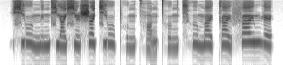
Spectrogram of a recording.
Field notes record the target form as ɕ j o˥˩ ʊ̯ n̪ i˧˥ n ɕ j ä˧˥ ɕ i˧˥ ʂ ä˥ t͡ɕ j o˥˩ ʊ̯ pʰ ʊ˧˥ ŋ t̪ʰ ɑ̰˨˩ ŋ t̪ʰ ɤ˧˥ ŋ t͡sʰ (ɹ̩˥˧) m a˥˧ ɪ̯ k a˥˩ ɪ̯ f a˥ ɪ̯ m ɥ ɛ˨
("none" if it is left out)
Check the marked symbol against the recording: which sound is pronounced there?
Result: ɹ̩˥˧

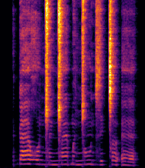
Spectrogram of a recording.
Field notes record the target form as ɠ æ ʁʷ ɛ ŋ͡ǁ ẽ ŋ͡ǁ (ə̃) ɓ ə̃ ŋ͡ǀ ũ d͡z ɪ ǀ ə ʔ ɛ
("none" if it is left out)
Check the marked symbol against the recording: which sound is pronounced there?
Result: ɛ̃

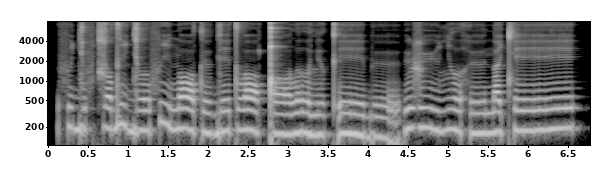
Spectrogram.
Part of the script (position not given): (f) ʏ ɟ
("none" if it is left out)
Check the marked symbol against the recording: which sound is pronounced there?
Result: f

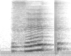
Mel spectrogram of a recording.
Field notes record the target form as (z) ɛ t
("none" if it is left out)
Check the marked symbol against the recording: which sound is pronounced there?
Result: z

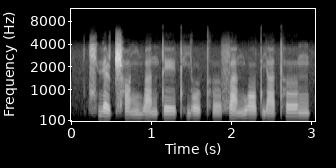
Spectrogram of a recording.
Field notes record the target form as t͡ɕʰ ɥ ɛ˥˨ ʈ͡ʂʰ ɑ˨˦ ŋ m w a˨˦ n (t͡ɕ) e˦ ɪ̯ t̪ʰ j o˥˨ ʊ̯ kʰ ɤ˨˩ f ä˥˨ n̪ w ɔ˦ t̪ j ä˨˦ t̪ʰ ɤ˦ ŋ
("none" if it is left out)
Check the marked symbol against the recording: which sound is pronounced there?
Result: t̪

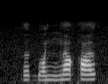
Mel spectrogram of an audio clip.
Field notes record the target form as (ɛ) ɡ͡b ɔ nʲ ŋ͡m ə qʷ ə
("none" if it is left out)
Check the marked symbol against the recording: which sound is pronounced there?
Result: ə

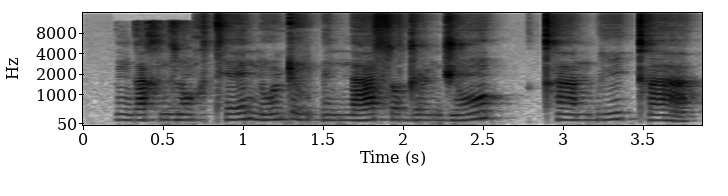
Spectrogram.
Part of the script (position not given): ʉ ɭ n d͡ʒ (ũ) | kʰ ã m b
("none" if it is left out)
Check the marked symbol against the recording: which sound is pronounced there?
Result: õ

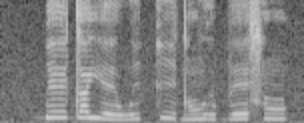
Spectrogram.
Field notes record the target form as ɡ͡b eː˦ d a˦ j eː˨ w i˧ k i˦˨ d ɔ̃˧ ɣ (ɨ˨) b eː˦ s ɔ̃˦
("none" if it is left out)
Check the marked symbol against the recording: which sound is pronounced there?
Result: ɨ˨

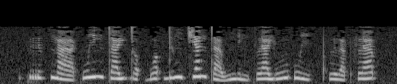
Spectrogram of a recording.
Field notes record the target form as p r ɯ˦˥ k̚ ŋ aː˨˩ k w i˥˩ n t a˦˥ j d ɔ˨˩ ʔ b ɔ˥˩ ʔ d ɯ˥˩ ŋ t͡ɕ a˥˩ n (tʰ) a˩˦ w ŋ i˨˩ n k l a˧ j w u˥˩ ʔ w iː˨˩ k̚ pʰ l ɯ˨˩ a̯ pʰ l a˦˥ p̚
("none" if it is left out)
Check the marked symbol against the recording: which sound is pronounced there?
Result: t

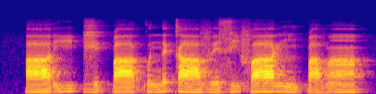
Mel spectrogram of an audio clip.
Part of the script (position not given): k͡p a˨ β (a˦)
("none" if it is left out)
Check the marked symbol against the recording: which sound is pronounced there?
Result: ã˦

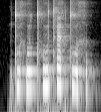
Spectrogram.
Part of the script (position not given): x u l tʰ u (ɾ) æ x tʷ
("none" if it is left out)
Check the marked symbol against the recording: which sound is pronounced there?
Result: tʰ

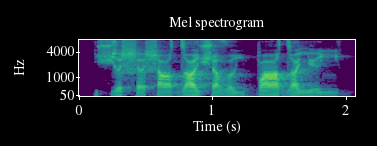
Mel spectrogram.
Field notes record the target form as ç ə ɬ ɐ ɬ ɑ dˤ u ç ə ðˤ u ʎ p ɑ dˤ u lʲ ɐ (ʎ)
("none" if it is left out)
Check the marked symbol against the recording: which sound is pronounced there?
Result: ʎ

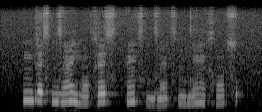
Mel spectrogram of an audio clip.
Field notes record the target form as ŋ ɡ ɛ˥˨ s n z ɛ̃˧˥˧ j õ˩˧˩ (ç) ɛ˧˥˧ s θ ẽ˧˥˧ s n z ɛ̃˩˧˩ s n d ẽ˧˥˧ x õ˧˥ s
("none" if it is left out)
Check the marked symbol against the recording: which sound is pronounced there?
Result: x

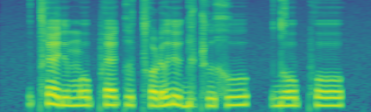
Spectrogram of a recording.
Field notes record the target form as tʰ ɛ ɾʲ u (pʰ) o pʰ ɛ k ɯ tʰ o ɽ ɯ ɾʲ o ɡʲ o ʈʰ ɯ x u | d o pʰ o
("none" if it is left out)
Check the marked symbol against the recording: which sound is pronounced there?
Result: m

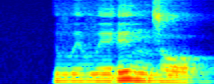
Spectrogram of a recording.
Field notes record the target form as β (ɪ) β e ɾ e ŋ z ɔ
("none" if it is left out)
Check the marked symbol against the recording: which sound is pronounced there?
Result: ɪ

